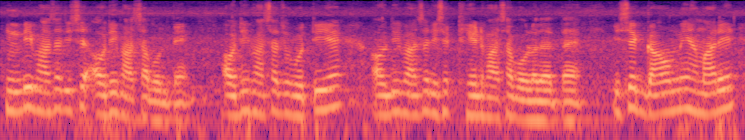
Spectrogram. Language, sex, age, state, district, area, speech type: Hindi, male, 18-30, Uttar Pradesh, Pratapgarh, urban, spontaneous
